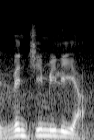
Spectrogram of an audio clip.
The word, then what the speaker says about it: Ventimiglia: Alors le G en Italie, je crois qu'on ne le prononce pas, ce qui fait Ventimiglia.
